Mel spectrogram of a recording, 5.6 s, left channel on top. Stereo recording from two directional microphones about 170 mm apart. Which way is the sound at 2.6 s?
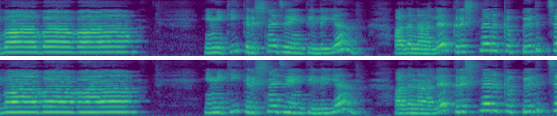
40° left (ahead or behind).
